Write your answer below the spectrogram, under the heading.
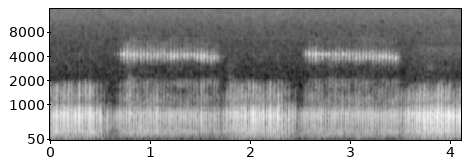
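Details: Kitten purring loudly like snoring while seeking affection indoors; a continuous rumbling drone with pulsed texture, swelling in phases, with a faint high steady tone appearing twice over it.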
